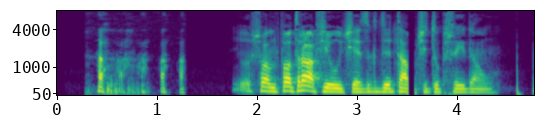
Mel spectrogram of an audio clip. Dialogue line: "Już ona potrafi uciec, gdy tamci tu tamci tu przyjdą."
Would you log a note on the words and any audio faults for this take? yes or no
yes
